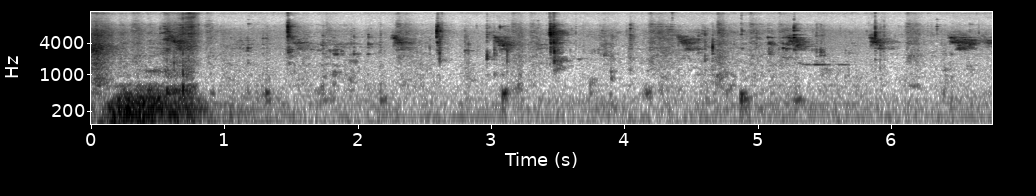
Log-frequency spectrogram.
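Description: A person chewing a mouthful of rice and fish eaten by hand, with faint scattered mouth clicks and smacks. A short, louder muffled mouth sound comes in the first second as the food goes in.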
